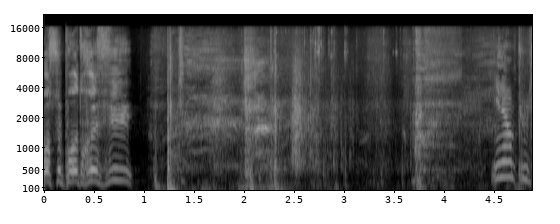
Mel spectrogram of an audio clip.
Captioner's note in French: Rires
